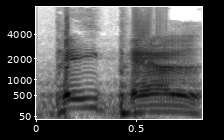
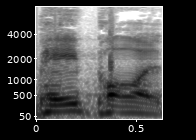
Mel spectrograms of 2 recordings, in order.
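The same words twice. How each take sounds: First: The second syllable has an 'a' vowel. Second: The second syllable has an 'o'-like vowel. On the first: The speaker calls it right. "Da steht ein A und kein O" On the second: The speaker calls it wrong. "Nicht PayPal"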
